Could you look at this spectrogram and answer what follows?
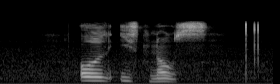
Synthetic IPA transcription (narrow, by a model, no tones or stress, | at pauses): oldistʰnos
